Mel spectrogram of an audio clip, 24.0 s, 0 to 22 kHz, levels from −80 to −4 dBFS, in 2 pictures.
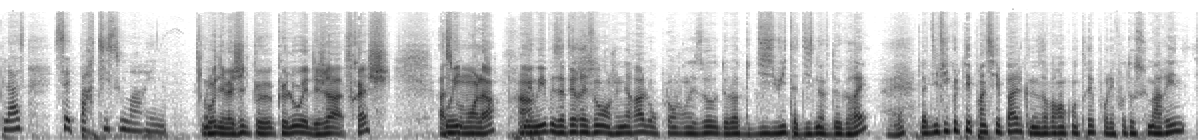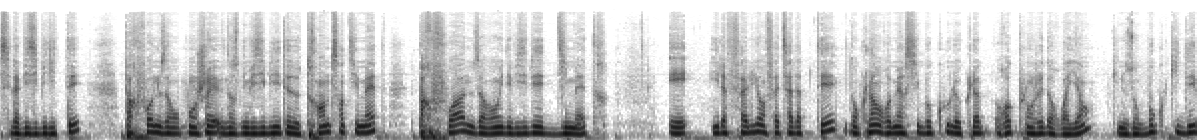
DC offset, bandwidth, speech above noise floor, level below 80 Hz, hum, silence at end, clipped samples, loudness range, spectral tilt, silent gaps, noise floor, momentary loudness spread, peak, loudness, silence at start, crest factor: under 0.1%; 16 kHz; 29 dB; -36 dBFS; none; 0 s; under 0.1%; 2 LU; -6.5 dB/octave; none; -46 dBFS; 8 LU; -4 dBFS; -17 LUFS; 0 s; 14 dB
